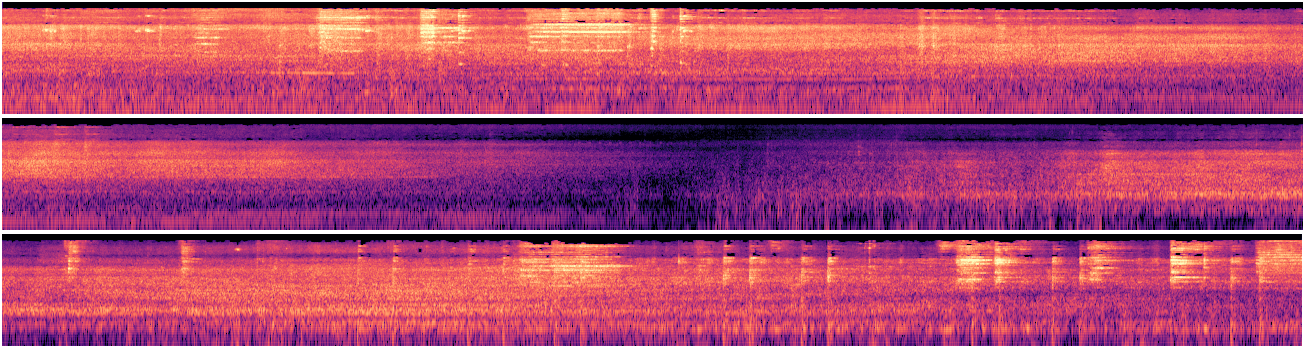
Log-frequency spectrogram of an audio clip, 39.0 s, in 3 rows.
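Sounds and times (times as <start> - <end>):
train passing on tracks: 0.0 - 39.0
high-pitched wheel squeal: 1.3 - 6.9, 31.2 - 32.4.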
